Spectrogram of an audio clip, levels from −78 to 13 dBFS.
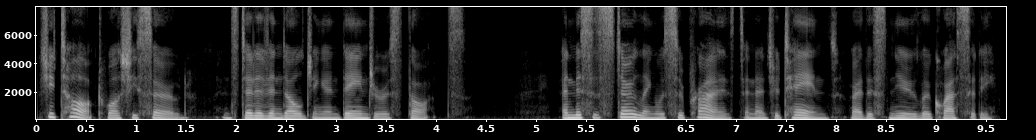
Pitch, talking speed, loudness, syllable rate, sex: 170 Hz, 135 wpm, -18 LUFS, 4.7 syllables/s, female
